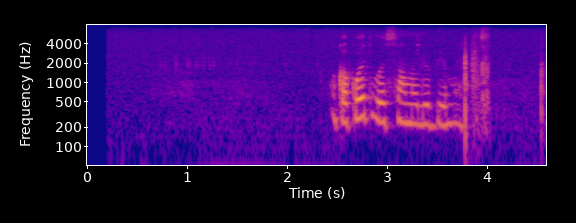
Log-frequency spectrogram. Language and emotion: Russian, neutral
